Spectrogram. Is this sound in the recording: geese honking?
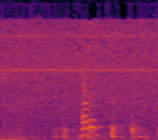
yes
